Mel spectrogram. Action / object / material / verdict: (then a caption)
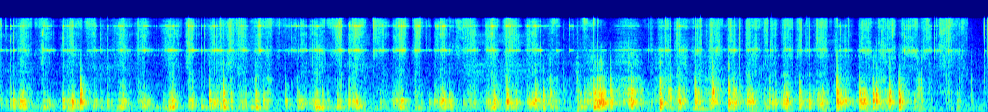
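scrape / small ribbed ceramic cup / ceramic / none. Long nails scratch and tap across the ribbed wall and labeled base of a small, hollow, yellow ribbed ceramic paint cup held on its side. The result is a dense run of quick, dry clicks and scrapes with a hollow midrange body and a faint, bright, steady ring above.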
